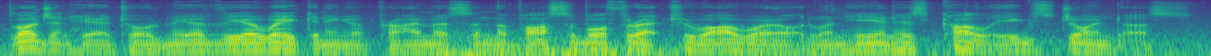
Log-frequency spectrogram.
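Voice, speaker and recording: A man's voice: rumbling low, fairly even intonation, fairly quick, background noise. A man voicing a cold, imperious robot villain leader in a comic dub, curt and commanding. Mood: impatient. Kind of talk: fan comic dub acting. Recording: music and rain behind.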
